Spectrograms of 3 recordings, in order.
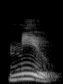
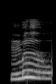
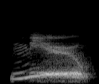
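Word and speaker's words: mu: a little secret so this me is from the Greek alphabet that's why it looks weird it's pronounced like Mew okay yeah what a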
